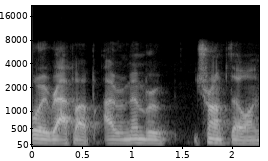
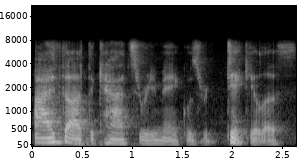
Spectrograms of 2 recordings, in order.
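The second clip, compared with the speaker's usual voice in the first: very breathy mocking man's voice. Mocking the guy held up as a symbol of virility, in a very breathy mocking voice. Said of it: "You just need to speak in a very breathy way".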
